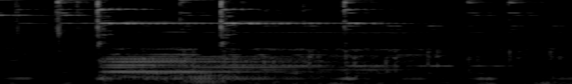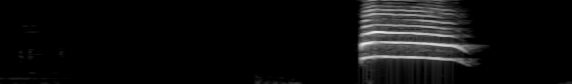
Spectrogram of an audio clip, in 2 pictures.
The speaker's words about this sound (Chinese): 我猛然从睡梦中惊醒，耳边愈发清晰而强烈的尖叫声，随着一身冷汗冰凉了心神，才发现那不是梦境。尖叫声是从窗外对面人家传来的，或许是邻居家在打架吧，声音怪瘆人。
